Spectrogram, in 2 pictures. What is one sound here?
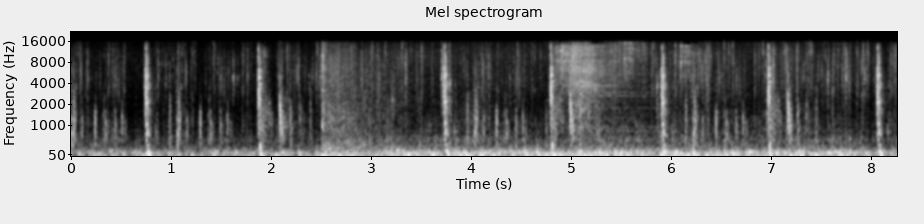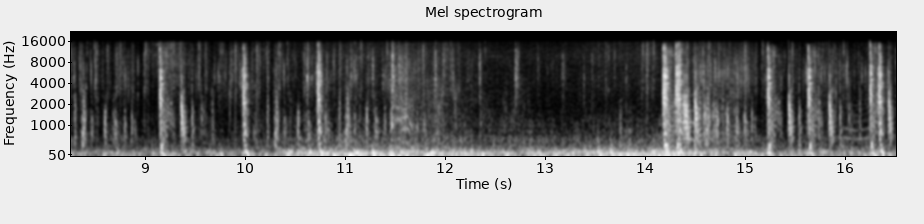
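Pickaxes chip at rock in quick, sharp knocks.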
